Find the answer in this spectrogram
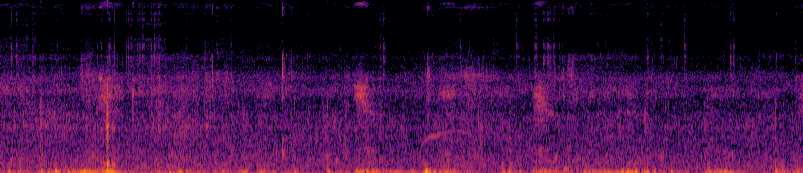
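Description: Whitewater rushing and splashing around a kayak, heard from a deck-mounted camera with low rumbling buffets on the microphone and a sharp knock about five seconds in.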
